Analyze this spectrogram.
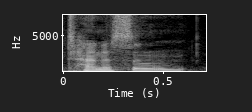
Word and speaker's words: Tenneson: that I've picked uh last name is like tenis and the poet except it's spelled with an e instead of a y anyway um the EP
